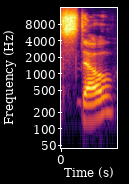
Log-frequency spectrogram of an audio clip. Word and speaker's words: Stowe: And is it Stowe? Is that how you pronounce it? Yeah.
